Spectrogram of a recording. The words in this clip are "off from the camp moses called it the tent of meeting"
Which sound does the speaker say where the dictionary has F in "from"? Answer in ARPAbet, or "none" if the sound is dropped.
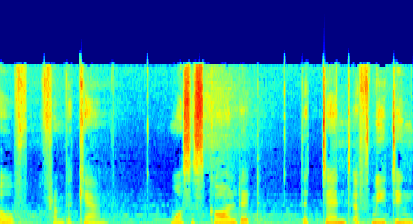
F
